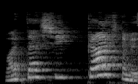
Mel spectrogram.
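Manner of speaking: Watashi pitched high, then falling away on Hitomi; stress on WATASHI. Shown as a demonstration. Teacher showing learners what ga emphasises, stress on Watashi. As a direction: punch Watashi, the word before ga. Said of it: "ga puts emphasis on the word before".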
